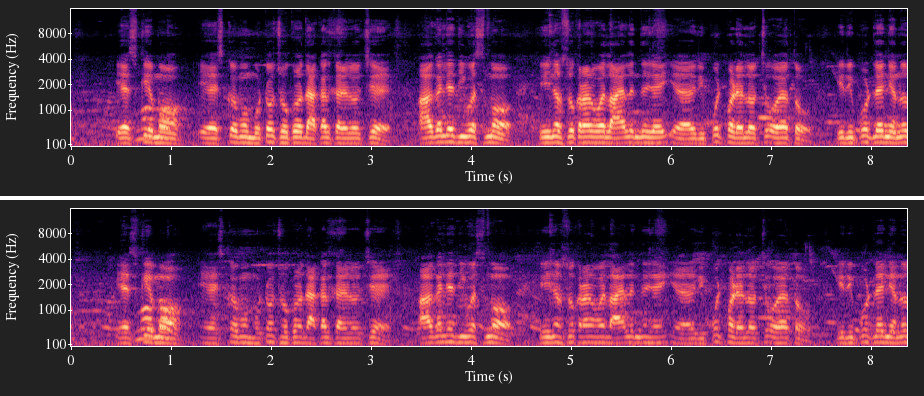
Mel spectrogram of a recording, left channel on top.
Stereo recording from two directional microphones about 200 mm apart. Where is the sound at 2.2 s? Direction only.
30° left (ahead or behind).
